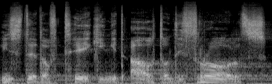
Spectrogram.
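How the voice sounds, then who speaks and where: An actor playing a grief-stricken, wrathful space marine with a harsh, rattling rasp, speaking slowly and bitterly in a dramatic audio story. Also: male voice, extremely low pitch, fairly bright tone. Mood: scornful. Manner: slow, bitter, archaic formal speech. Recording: long cavernous reverb, music underneath.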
